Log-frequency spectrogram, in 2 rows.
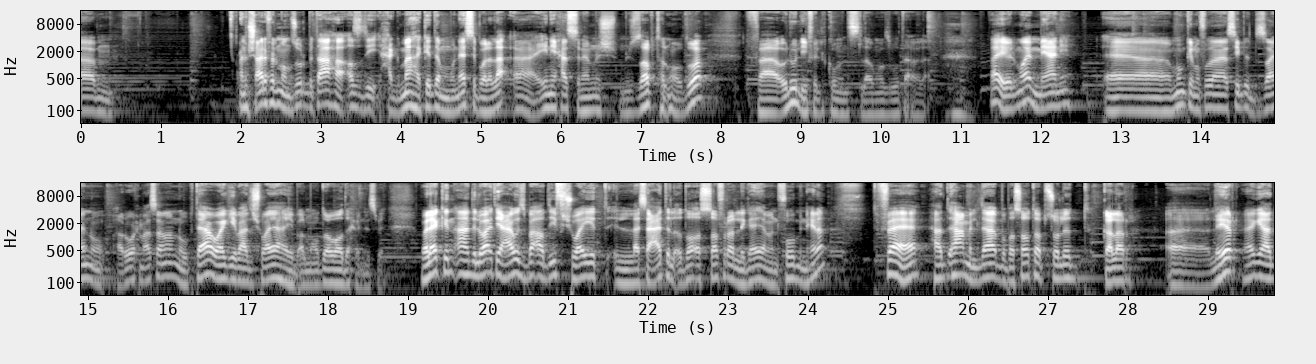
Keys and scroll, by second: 0.7 space, 2.0 z, 4.9 v, 10.7 shift+z, 12.1 shift+space, 18.1 r.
